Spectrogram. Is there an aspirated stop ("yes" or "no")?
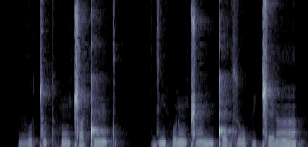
no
